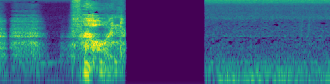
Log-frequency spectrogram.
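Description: A person's voice, without words that can be made out, that cuts off abruptly about a second and a half in. After a second of dead silence, a steady low hum with hiss sets in.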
